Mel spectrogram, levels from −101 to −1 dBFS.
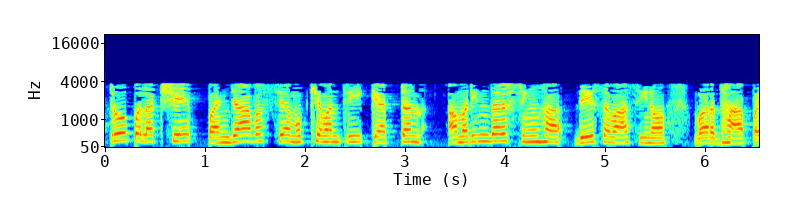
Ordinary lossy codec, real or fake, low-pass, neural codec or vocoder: none; real; 3.6 kHz; none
